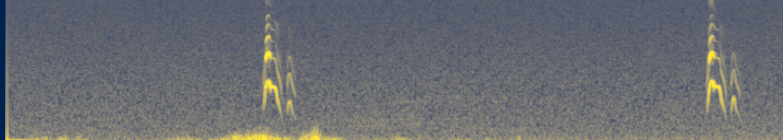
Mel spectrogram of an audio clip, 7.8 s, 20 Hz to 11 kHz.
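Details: Little owl (Athene noctua) calling from a post, caught on a trail camera at Goodenbergh Country Park on 21 September: two sharp, piercing, downslurred kiew calls about four seconds apart, with a low wind or handling rumble.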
